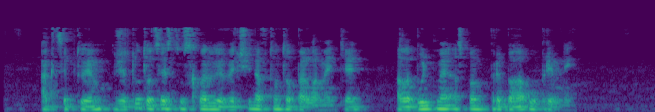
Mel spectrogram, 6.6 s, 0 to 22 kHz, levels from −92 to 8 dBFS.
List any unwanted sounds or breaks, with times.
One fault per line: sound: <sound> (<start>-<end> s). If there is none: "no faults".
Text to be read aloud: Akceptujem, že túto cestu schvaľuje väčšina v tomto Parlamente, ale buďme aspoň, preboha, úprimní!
no faults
